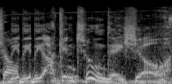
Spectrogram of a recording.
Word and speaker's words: Akintunde: The Akintunde Show. Spell it. A-K-I-N Tunde. Oh, yeah.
